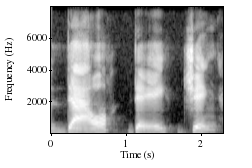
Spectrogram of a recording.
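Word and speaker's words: Tao Te Ching: based on an ancient ancient text called the dao de jing let me say that again so you know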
